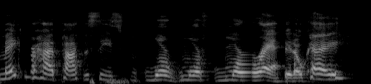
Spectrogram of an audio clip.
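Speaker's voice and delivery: high, very loud shout. Urging another speaker to make hypotheses more rapid: yelling. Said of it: "why are you yelling at me?".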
